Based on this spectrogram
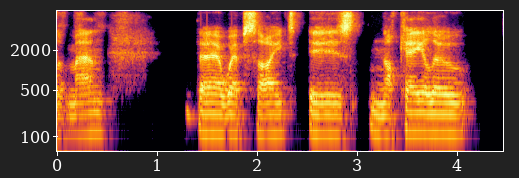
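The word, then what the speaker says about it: Knockaloe: Man, their website is knockalo.im. It's a funny word. It's a mixture of Manx and the Norse Viking language Knockalo. So it's spelled Knockale. Knockalo.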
